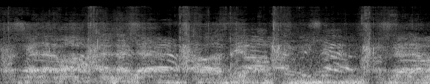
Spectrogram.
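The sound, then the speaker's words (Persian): Striking workers of the Ahvaz National Steel Industrial Group chant in protest, a loud crowd of voices shouting together in a continuous, forceful chorus. “این صدای اعتراض کارگران گروه ملی صنعتی فولاد اهواز است.”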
